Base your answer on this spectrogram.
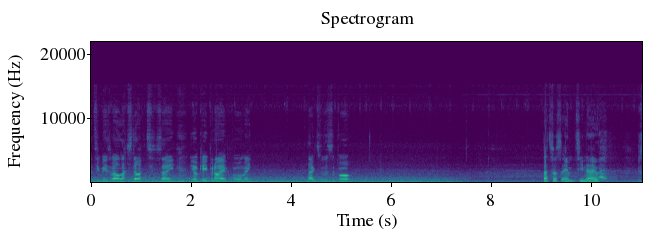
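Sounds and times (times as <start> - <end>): lorry engine and road rumble: 0.0 - 11.0.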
